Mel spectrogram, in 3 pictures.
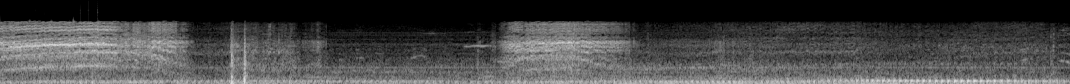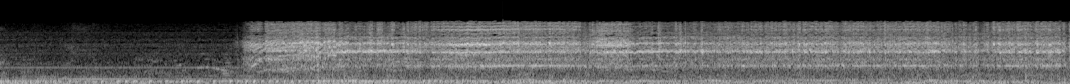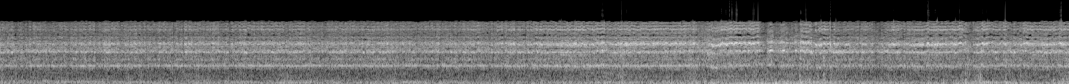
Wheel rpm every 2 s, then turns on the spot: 160, 20, 40, 20, 0, 0, 30, 220, 230, 240, 240, 230, 230, 230, 230, 230.
2-4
